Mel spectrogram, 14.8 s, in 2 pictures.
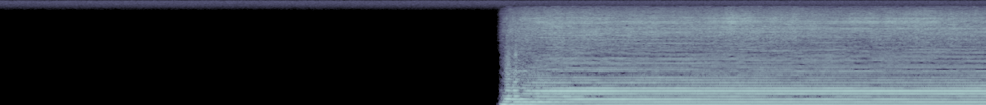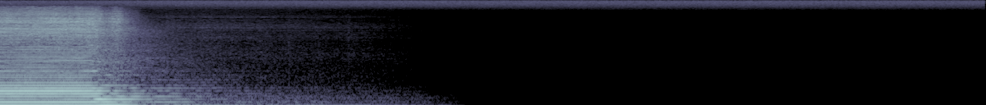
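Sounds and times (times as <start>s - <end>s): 
Hamburg foghorn: 3.8s - 10.2s.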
